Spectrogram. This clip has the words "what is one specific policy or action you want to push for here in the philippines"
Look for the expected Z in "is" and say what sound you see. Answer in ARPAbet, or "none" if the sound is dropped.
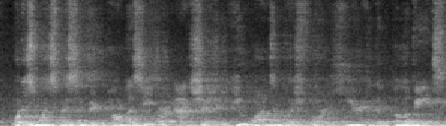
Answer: Z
